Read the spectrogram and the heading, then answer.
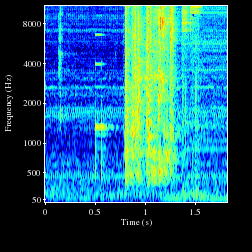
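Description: A crisp Play button press on a video camera connected to a television: a faint tick, then a louder cluster of mechanical clicks and rattles lasting about a second, with no voices.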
